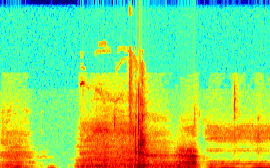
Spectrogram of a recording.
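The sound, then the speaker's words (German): A dog snores quietly: a short rasping breath, then a long, noisy, wheezing drawn breath, trailing off into softer snuffling. No one speaks. “der Hund schnarcht. Flame schnarcht.”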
